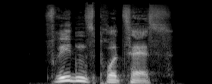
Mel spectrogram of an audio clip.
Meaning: peace process
- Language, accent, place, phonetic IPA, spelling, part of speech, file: German, Germany, Berlin, [ˈfʁiːdn̩spʁoˌt͡sɛs], Friedensprozess, noun, De-Friedensprozess.ogg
